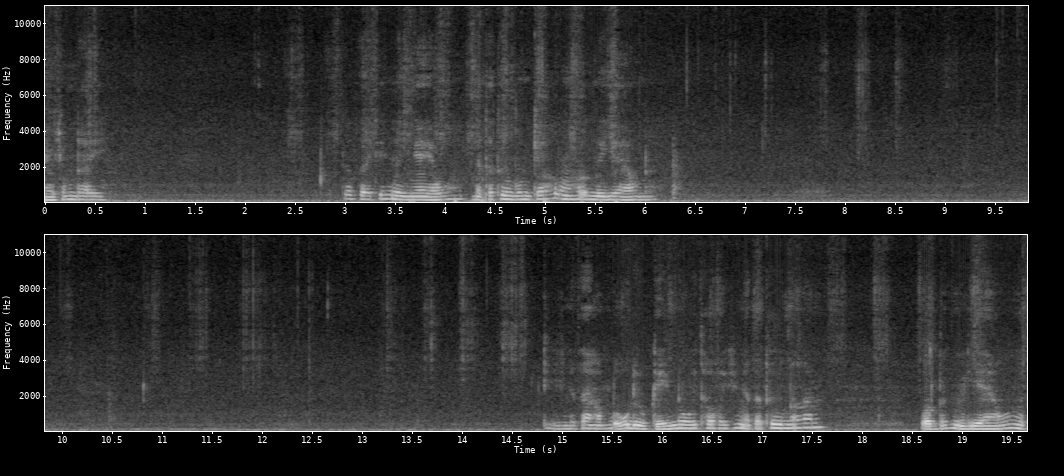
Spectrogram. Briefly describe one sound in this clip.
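Small scissors snip softly at an animal's fur.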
